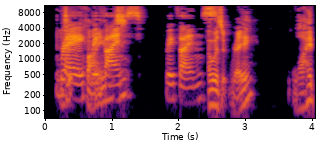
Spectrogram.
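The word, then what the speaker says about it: Ralph Fiennes: Ray Fiennes. Oh, is it Ray? Why did I say Ralph? I think it's Ray Fiennes. It's like, so it's weird. It's like, you don't pronounce it like Ralph.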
